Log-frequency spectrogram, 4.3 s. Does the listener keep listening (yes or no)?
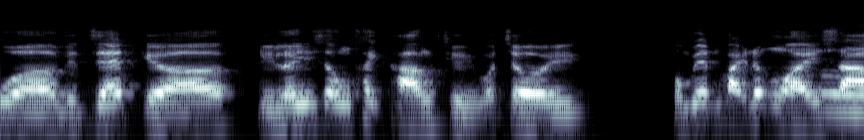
no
